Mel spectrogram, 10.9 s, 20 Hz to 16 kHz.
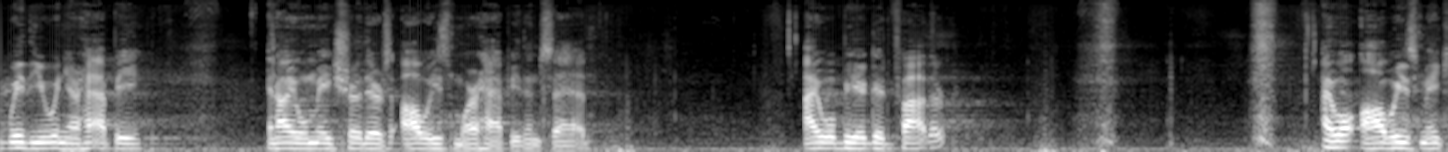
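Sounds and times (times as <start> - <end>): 
speech: 0.0 - 1.2, 2.0 - 4.6, 6.0 - 7.2, 9.9 - 10.8
nasal sniffs while reciting wedding vows: 8.0 - 8.6, 9.3 - 9.8.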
